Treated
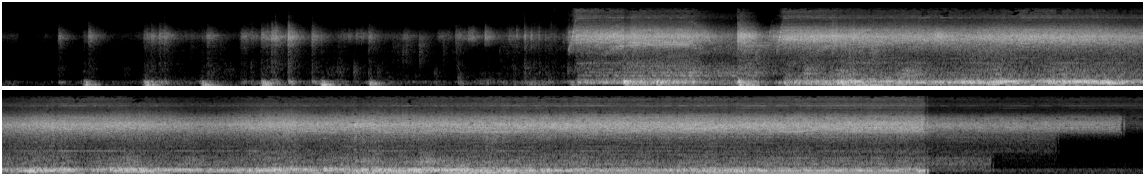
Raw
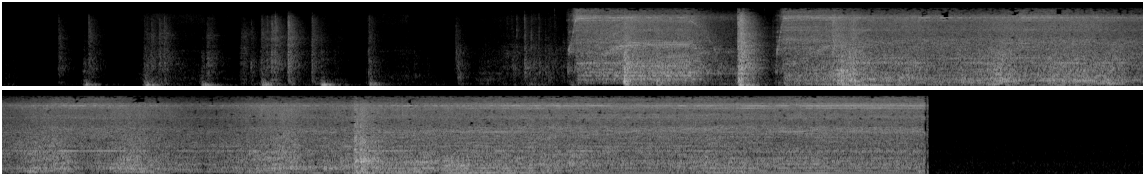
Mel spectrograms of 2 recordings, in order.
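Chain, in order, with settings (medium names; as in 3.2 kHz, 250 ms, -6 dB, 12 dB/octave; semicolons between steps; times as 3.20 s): FFT filter 110 Hz 0 dB, 210 Hz +11 dB, 330 Hz -12 dB, 1.5 kHz -22 dB, 2.3 kHz -11 dB, 4.1 kHz +9 dB, 9 kHz -26 dB, 14 kHz -16 dB; repeats whose band climbs or falls 656 ms, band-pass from 630 Hz, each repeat 1.4 oct, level -1.5 dB; loudness maximiser +14.5 dB; trim -3.5 dB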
